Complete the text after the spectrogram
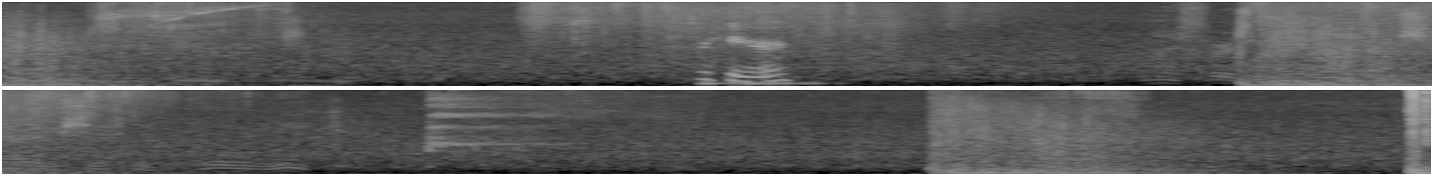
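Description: Arrows whoosh through the air.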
